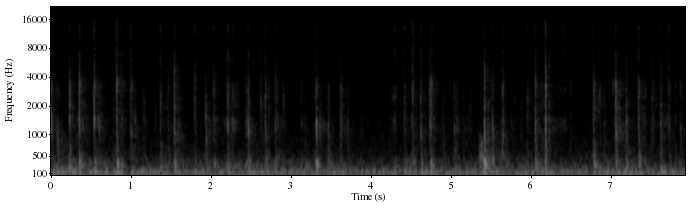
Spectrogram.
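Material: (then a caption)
Fabric. Fingertips tap quickly across the keys of a thin fabric-covered tablet keyboard case in fast typing. The keys give soft, short, muted clicks with brief bright edges over a steady low hum, with no speech.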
